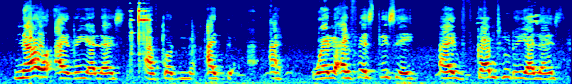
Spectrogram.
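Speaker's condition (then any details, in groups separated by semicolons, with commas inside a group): Cerebral palsy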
